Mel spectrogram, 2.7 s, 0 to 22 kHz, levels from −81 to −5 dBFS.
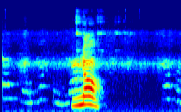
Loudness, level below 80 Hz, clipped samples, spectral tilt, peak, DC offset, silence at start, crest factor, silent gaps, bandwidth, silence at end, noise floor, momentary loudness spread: -16 LUFS; -66 dBFS; under 0.1%; -3 dB/octave; -2 dBFS; under 0.1%; 0.05 s; 20 dB; none; 15.5 kHz; 1.25 s; -49 dBFS; 26 LU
